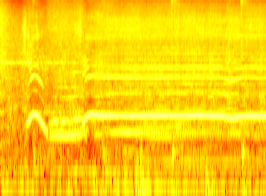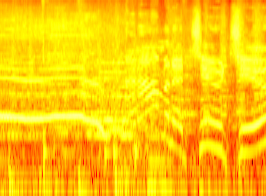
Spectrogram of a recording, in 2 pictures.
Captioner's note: train whistle piercing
